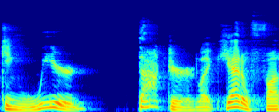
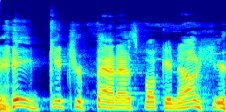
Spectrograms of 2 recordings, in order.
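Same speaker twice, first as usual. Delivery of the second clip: mock desperate, loud, high-pitched bellowed yell; 8 semitones higher, 4 dB louder than usual. Retelling kicking locked hospital doors, imitating own yell at receptionist. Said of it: "I'm yelling at the receptionist".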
